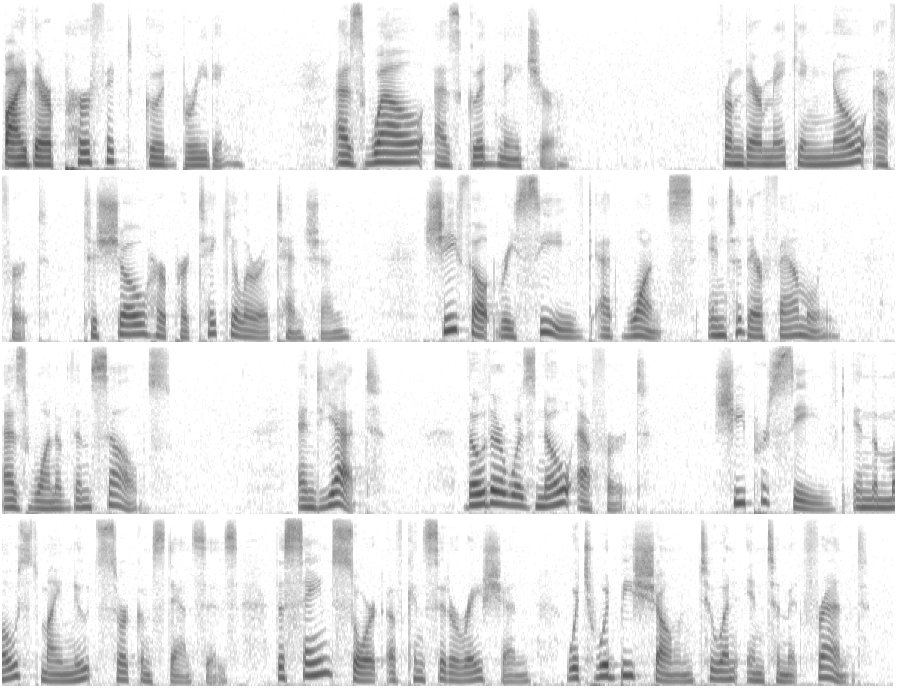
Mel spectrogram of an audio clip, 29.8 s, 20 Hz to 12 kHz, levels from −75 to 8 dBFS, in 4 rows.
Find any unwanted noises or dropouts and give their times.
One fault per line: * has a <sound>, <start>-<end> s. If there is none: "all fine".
all fine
